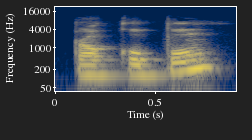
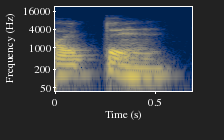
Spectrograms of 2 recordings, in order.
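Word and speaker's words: 六分: Ipung, terus sanpung, yongpung, rokupung. Nah, rokupung nggak ada ya, adanya ropung.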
